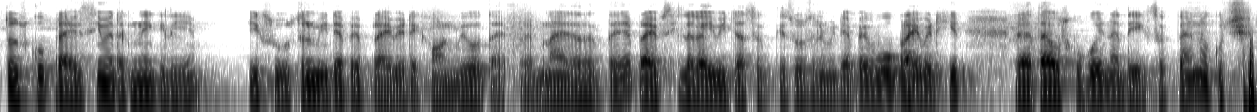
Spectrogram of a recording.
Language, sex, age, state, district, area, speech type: Hindi, male, 45-60, Uttar Pradesh, Lucknow, rural, spontaneous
